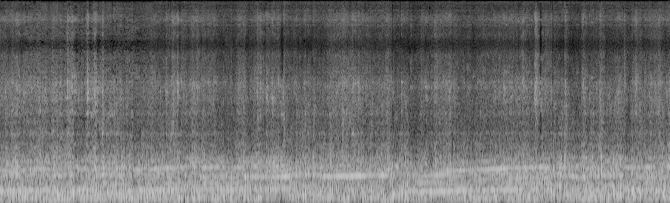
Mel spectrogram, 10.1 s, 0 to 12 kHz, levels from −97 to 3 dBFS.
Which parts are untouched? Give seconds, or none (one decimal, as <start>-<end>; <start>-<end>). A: 7.3-9.1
